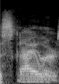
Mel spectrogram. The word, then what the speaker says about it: Schuyler: The sh- the sh- Sky- sh- Schuyler, the Schuyler, Schuyler sisters.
